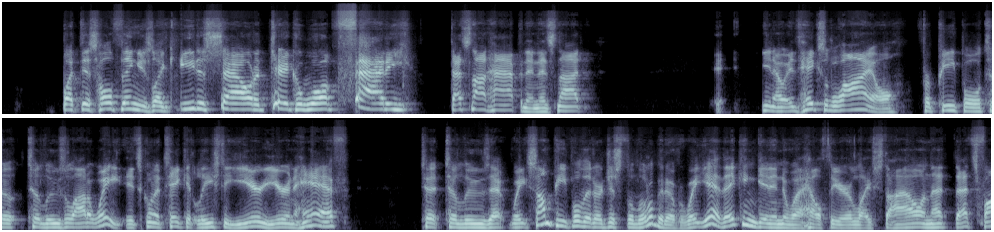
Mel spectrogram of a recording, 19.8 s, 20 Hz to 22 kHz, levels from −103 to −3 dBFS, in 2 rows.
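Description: No technical fault can be heard in the speech, which carries only the light coding texture of Opus voice compression at full audio bandwidth, consistent with a moderate bitrate around 24 kbps in its hybrid mode.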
